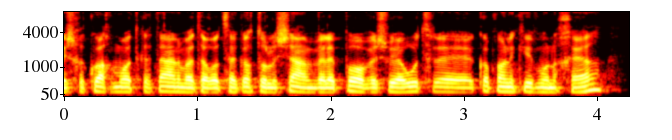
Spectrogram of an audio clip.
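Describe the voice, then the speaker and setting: A man talks at a very fast pace in a medium pitch. His intonation is monotone and flat. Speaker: podcast co-host. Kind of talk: casual chat.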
